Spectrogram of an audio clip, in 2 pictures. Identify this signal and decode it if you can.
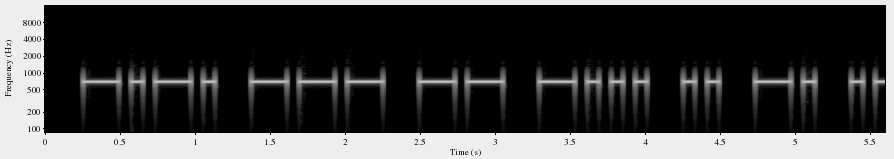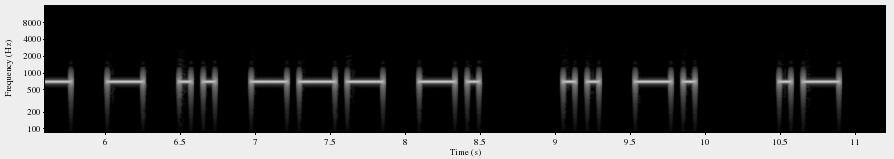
Morse code, heard as a keyed tone, about 16 wpm, 700 Hz. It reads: COMBINATION IN A
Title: Sentences from Top 1000 Words - Review Part 6 - 15wpm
